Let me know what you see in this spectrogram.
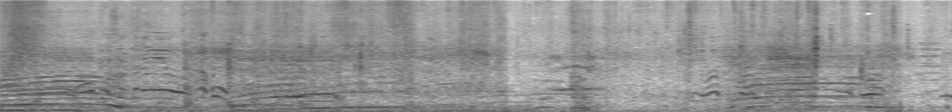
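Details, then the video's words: A female cow on a rampage moos in drawn-out, harmonic-rich bellows at the start and again near the end. The moos sit under constant rumbling background noise and voices. "SAPI BETINA NGAMUK SEPERTI BANTENG MATADOR"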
